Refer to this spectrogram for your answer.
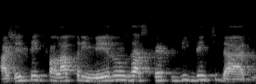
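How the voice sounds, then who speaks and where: This man's voice sits high in pitch. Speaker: teacher and school radio educator. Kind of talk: interview answer.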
